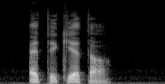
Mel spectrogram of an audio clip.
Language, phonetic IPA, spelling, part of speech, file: Polish, [ˌɛtɨˈcɛta], etykieta, noun, Pl-etykieta.ogg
